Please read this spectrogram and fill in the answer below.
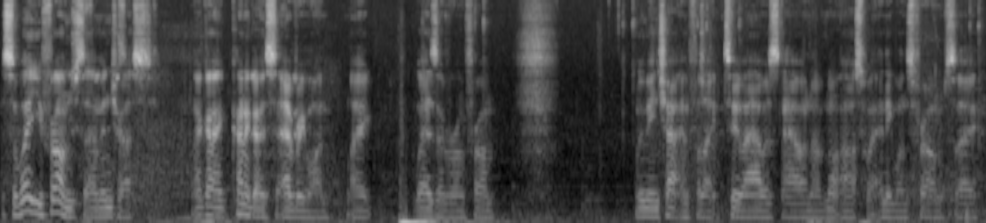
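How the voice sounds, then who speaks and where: A man with a British accent speaks at a fairly quick pace in a fairly low pitch. He leaves long, frequent pauses, and room echo is audible. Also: ordinary pitch variation. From England. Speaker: gaming streamer. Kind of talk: casual chat. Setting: live stream. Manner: casual, filler-heavy.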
